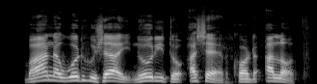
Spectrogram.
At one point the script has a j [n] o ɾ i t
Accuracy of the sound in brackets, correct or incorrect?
correct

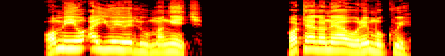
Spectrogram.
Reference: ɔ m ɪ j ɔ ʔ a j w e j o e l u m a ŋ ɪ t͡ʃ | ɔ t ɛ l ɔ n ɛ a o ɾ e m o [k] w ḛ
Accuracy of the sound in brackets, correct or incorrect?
correct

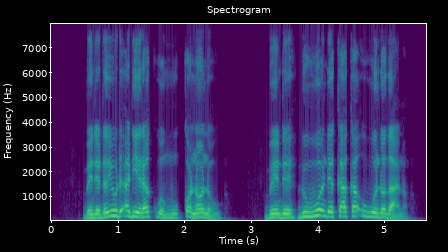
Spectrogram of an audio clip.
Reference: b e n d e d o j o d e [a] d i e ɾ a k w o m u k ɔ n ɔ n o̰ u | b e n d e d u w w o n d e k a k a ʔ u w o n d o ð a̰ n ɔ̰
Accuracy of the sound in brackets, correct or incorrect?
correct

